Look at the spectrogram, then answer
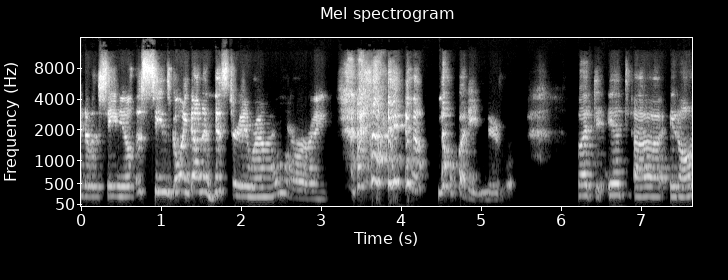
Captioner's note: laughing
